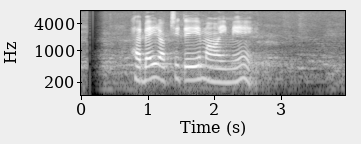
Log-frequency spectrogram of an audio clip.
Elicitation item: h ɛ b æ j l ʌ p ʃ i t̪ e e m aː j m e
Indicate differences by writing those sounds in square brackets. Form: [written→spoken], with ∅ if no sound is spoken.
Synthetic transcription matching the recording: h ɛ b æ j [l→ɾ] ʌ [p→k] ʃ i t̪ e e m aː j m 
